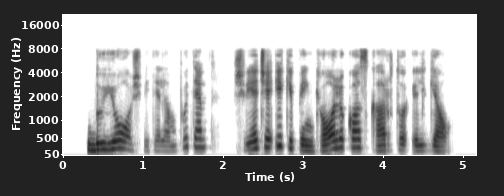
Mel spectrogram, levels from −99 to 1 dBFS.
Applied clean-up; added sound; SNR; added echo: none; none; none; none.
